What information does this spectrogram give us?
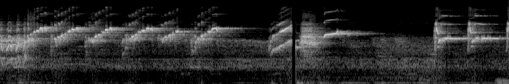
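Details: Wambi mini or tieu mi, a white-eye, gives a rapid run of repeated rising slurred notes, then a pause and two sharp high chirps.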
